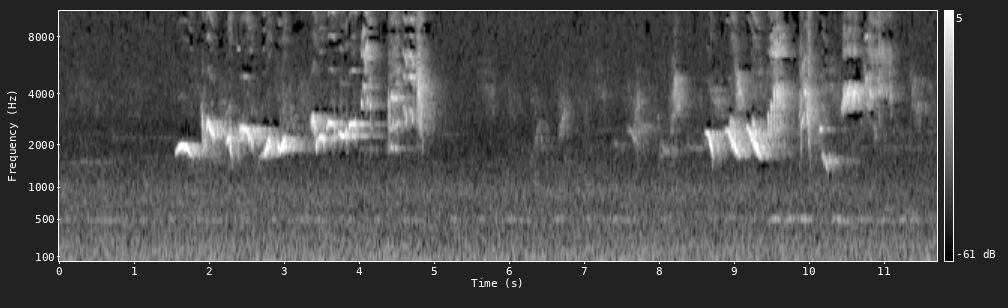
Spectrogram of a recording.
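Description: A songbird singing two bursts of quick chirping notes, one starting about two seconds in and another near the ninth second, over faint steady outdoor background noise.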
